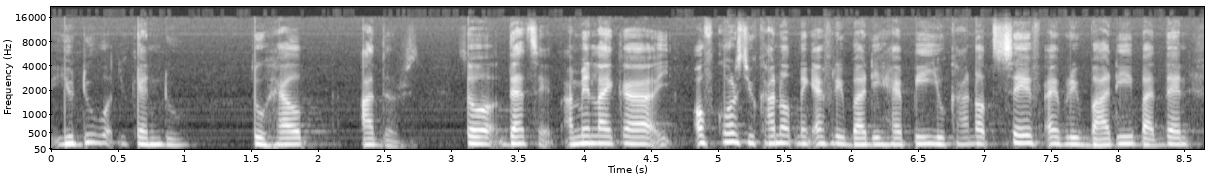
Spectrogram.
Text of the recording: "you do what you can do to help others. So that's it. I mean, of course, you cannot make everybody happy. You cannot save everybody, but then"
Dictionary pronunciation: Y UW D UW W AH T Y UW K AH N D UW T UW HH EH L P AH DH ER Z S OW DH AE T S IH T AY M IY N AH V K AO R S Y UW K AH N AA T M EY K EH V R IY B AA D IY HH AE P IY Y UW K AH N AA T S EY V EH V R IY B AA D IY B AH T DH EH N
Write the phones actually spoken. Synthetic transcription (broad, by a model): Y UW D UW W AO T Y UW K AH N D UW T UW HH EH L P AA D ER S S OW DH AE T S IH T AY M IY N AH F K AO R S Y UW K AH N AA T M EY K EH V R IY B AA D IY HH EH P IY Y UW K AH N AA T S EY V EH V R IY B AA D IY B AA T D EH N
